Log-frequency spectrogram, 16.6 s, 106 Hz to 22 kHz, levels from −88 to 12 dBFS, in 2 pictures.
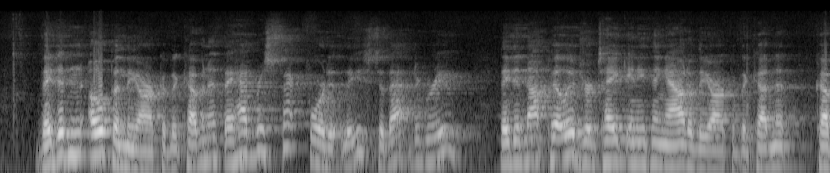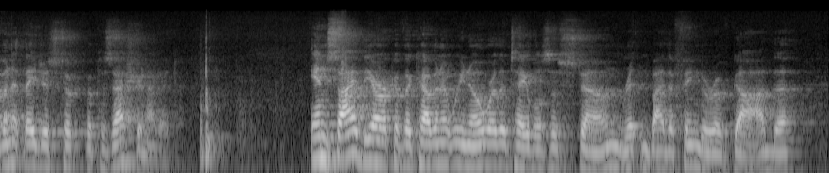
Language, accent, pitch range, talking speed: English, American, 125-155 Hz, 215 wpm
